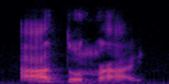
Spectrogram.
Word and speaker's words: Adonai: 133 vezes substitui o termo Adonai, lembrando que a pronúncia se ler da direita para a esquerda é Adonai. E o Aleph não tem som, mas é apenas para aí compor a palavra Adonai.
